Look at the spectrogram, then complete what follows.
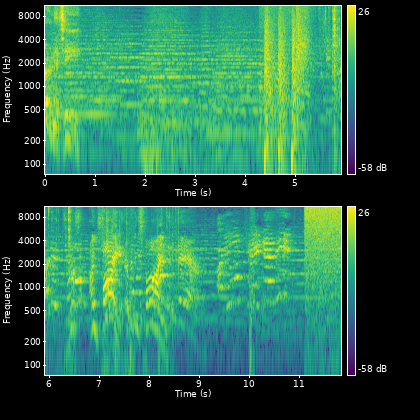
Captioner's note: loud banging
